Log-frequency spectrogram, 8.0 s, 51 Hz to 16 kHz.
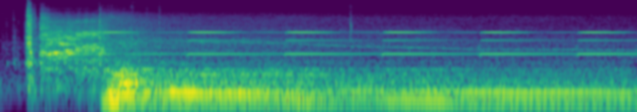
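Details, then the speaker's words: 2000 Dodge Ram 1500 5.9L, no stored or active codes, previously unfixed by another shop: a sharp pop, then a steady low cranking drone that never catches, with chime tones; cranks but won't start. "got a just pop pop now it's nothing but a stinking liar"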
